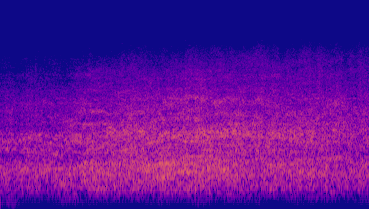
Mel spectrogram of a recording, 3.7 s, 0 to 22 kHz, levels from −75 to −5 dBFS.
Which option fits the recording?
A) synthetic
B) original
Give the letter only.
A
